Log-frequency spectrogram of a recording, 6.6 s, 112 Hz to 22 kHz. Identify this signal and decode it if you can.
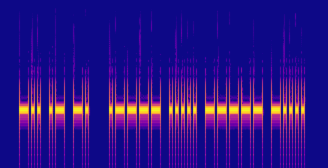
Morse code, heard as a keyed tone, about 20 wpm, 700 Hz. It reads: DAN 1506
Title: CWT Exchange 20wpm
